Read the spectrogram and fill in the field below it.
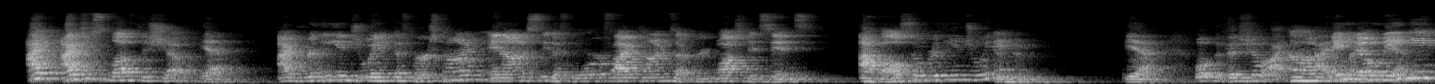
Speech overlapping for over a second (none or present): present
